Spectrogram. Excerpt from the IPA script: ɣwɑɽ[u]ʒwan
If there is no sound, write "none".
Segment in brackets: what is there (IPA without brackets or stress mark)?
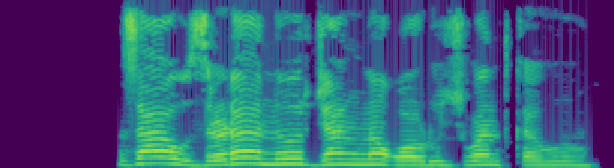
u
